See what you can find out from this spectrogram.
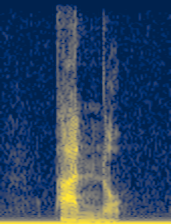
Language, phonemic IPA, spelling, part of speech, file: Italian, /ˈanno/, anno, noun, It-anno.ogg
